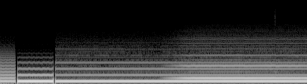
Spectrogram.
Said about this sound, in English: this one uses 8 drone motors spinning at audio rates, and through the magic of electromechanical engineering, these generate tones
